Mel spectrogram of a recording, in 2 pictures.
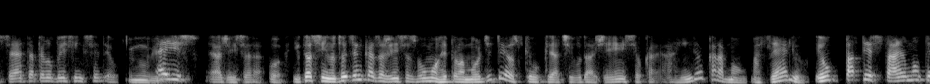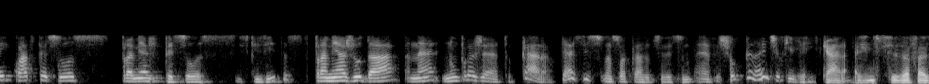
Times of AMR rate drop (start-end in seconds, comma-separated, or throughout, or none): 6.87-10.07, 14.74-17.56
